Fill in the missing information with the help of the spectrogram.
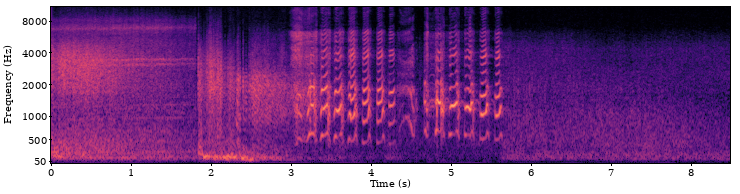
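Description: An explosion fades away, with a second heavy blast about two seconds in. A woman then bursts into a loud, rapid cackling laugh of about a dozen quick 'ha's that stops abruptly, leaving a low steady rumble.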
